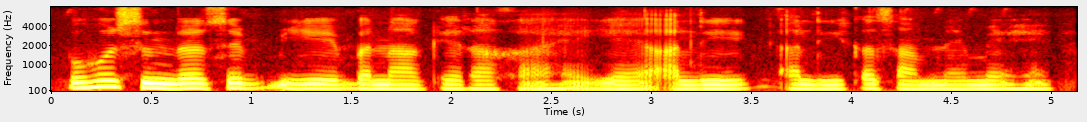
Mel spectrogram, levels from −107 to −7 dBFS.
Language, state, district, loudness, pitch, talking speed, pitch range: Hindi, Arunachal Pradesh, Lower Dibang Valley, -18 LUFS, 150 Hz, 175 wpm, 145-155 Hz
